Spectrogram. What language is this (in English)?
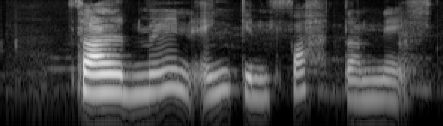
Icelandic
